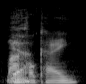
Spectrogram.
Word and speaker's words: Michael Caine: You just try to say my cocaine. Yeah. But in a British accent, Michael Caine.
